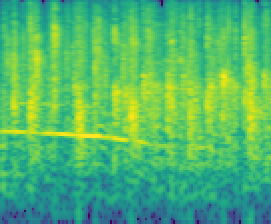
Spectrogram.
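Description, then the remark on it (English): An audience breaks into applause after a contestant gives a correct quiz answer, a dense, steady wash of many hands clapping at a fairly loud level, with a faint whistle-like tone sliding slightly downward early on. “Yes, big round of applause.”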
